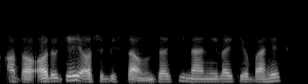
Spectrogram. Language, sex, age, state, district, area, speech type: Nepali, male, 30-45, West Bengal, Kalimpong, rural, conversation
